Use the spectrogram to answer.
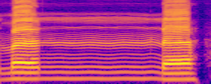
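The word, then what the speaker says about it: المن: Kemudian pada lafal manna, manna ada bacaan yang kita namakan dengan bacaan gunnah. Apa itu bacaan gunnah? Gunnah terjadi apabila adanya nun berharokat tasydid atau mim berharokat tasydid, maka ini harus dibaca dengan bacaan gunnah, yaitu memasukkan suara nun atau mimnya ke rongga hidung kita. Maka alaikumul manna, manna wassalwa, sambil ditahan dua harokat.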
